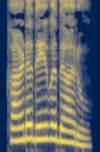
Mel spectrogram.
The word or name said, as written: ಕಾಡದೇವದಾರು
